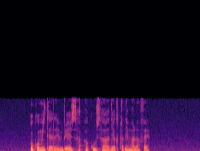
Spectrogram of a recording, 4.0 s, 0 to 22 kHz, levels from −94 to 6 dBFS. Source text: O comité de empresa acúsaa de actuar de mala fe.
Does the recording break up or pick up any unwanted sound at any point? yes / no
no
